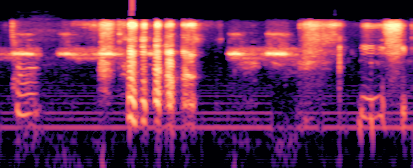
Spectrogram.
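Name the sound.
crickets chirping sound effect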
